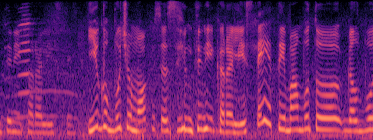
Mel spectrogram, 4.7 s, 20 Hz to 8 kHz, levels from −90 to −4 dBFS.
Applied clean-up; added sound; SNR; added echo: none; none; none; none.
